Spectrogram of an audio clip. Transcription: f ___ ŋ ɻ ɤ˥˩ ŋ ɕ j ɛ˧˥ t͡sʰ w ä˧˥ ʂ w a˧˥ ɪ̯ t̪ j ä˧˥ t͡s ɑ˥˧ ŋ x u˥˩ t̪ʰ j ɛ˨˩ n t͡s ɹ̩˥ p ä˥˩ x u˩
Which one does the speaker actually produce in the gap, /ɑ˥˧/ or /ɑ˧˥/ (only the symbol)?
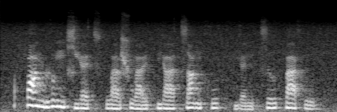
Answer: ɑ˥˧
